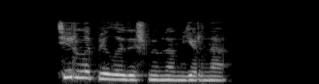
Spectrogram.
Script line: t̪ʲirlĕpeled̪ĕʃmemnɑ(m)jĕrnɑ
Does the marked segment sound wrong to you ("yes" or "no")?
yes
